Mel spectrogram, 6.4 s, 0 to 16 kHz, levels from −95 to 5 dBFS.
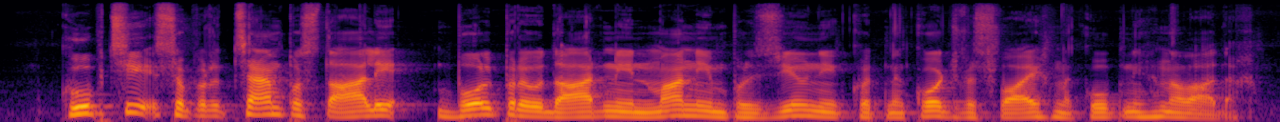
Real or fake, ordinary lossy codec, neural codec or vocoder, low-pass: real; none; none; 14.4 kHz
